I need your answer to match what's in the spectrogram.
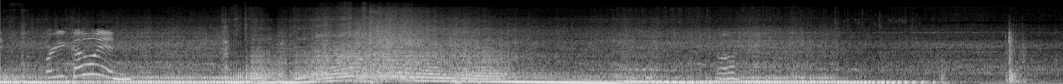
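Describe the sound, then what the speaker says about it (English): Engine of a Series Grey Subaru STi with a damaged wheel, loud and close, revving up and falling back several times, with rising and falling sweeps over a rumbling idle before cutting off near the end, while people talk nearby. "Even with a fucked up wheel, she still revs high."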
